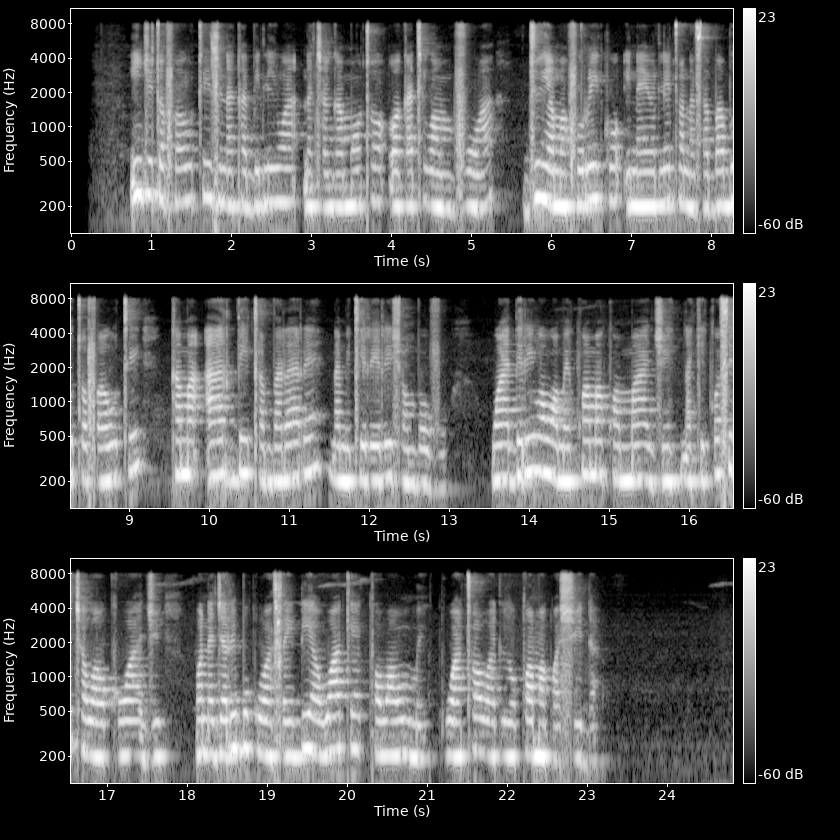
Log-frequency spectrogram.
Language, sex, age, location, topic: Swahili, female, 36-49, Nairobi, health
